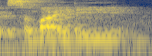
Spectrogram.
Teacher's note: first part of the word sabaidi sabaidi is the same tone it's a flat tone it doesn't change it doesn't go up or down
